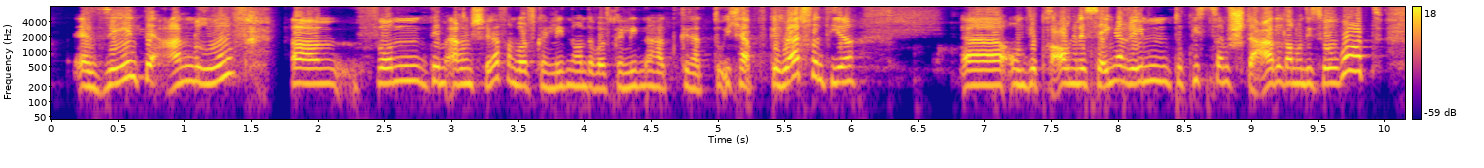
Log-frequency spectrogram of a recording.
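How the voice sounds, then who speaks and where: A woman speaks at a moderate pace in an ordinary speaking voice, fairly high in pitch, with ordinary pitch variation and very even loudness. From Austria, Lower Austria (near St. Pölten). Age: 50s. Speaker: singer and vocal coach. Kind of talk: interview.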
